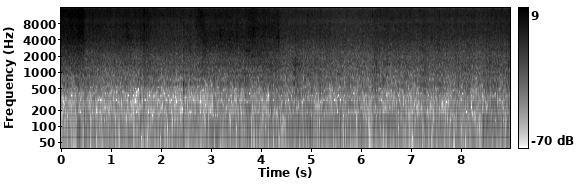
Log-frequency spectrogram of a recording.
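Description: Beef mince and onions sizzling in hot oil in a non-stick wok while being stirred with a slotted spatula, the mince browning until it changes colour. The sizzle is stronger in the first half and softens after about four seconds.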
